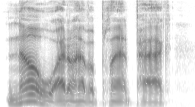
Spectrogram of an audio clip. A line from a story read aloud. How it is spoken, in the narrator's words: Tyler said with a sigh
